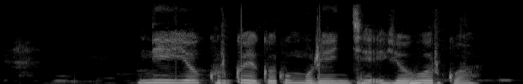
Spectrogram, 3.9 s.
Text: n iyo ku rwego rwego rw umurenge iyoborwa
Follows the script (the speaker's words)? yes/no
no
